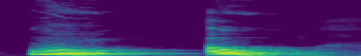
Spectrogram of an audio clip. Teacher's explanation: उ और औ जो होता है होठों से उच्चारित होते हैं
